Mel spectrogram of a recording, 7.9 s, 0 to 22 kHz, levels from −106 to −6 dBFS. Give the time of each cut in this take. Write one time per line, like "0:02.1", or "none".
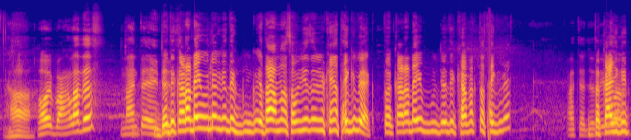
none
